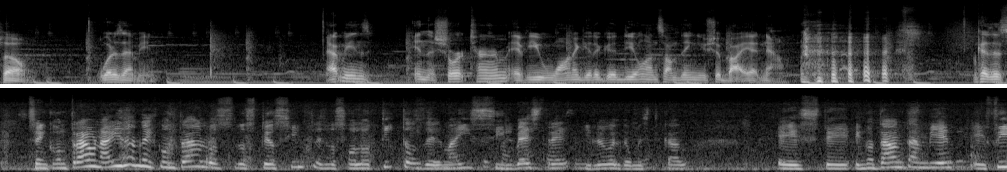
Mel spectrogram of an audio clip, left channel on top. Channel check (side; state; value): both; different; correlation 0.01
